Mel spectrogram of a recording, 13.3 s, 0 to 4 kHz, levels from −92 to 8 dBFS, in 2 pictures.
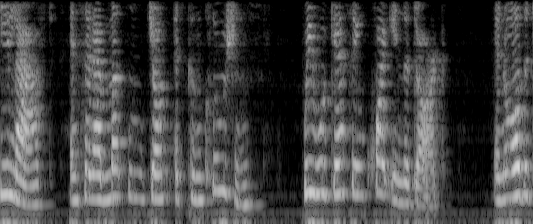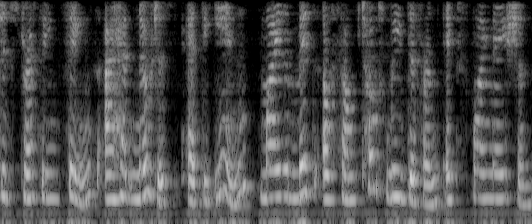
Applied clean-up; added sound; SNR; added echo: none; none; none; reverberation time 0.2 s.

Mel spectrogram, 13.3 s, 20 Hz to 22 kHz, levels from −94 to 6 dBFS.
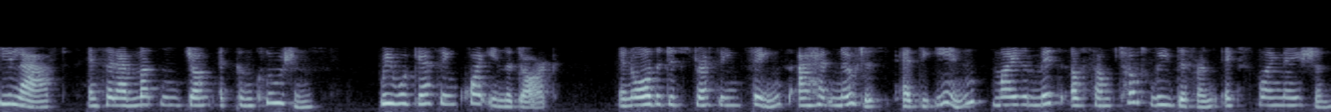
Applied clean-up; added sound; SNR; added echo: none; none; none; none.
